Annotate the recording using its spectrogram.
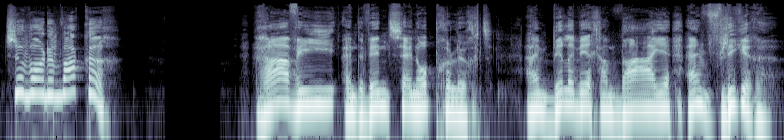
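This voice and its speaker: Guy reading a kids story, slow and animated, a bit gravelly, dry close sound. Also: a little high, dry recording. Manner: lively, expressive storytelling.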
